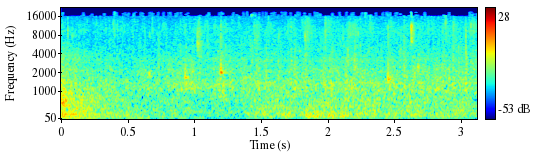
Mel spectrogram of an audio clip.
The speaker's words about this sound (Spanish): Then they waited for a proper downpour.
